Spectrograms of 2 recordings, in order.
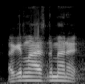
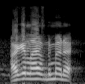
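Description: First: Said in the usual way. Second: Higher and louder, stress on "last"; loud self-encouragement; louder pep talk. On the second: Real, not acted. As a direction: pump yourself up and hit "last".

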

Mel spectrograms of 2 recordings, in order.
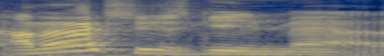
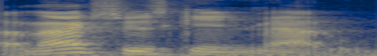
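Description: First: Louder, exasperated complaint; frustrated outburst. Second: Said in the usual way. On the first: Real, not acted. Streamer admitting to chat he is tilted, loud and exasperated. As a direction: vent it, loud and fed up. Streamer fuming at own misplays.

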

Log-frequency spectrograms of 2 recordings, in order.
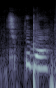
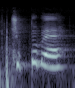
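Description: First: Said in the usual way. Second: Frustrated shout. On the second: Real, not acted.

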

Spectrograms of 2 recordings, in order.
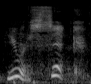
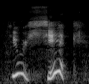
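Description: First: Higher voice telling the dog; high pet talk. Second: Higher and louder pet voice; louder high pet talk. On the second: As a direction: say it again, squealing to the dog. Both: Real, not acted.

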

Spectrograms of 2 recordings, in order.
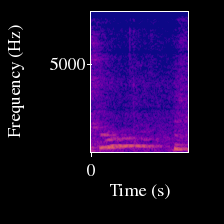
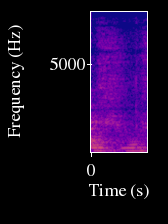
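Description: First: Schuh hooted much higher and softer, falling; owl hoot. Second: Said in the usual way. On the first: A narrator's reading. Owl calls before flying home, high hoot. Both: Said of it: "machte sie zweimal Schuh".

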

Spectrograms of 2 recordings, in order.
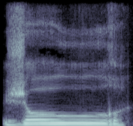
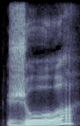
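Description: First: JOUR drawn out, gliding from aw to a rounded oo; rounded lips. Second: JOUR with an open aw vowel, like "more"; rhymes with more. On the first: Teacher showing lips rounding after "more", drawn-out vowel. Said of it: "and then rounding your lips". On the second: Teacher giving a trick for difficulty saying it, open vowel. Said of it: "as in rhyming with more". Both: Shown as a demonstration.

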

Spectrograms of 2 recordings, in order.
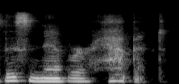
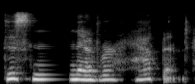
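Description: First: Said in the usual way. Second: "never" drawn out and high, the whole line slowed; emphatic repeat. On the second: Real, not acted. Repeating the Course's teaching on forgiveness, stress on "never". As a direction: lean slowly on "never", pitch lifted.

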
